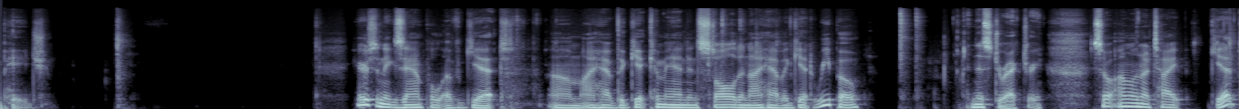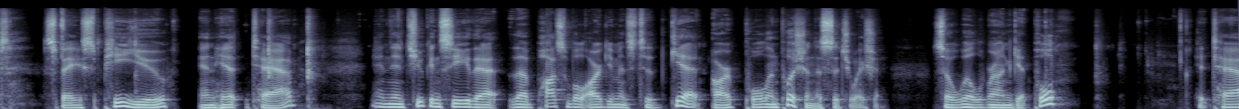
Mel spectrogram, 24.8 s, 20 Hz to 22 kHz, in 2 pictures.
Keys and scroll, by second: 1.2 q, 4.7-5.6 typing, 6.8-8.3 typing, 9.0 Return, 11.9-13.7 typing, 15.1 Tab, 22.9 l, 23.3 Tab.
